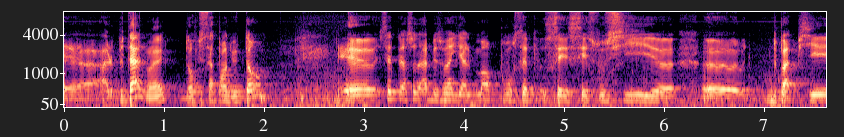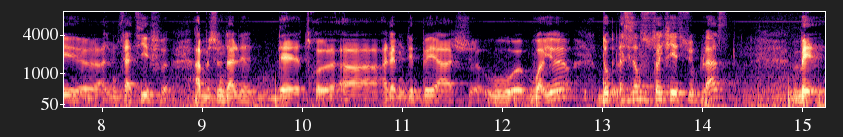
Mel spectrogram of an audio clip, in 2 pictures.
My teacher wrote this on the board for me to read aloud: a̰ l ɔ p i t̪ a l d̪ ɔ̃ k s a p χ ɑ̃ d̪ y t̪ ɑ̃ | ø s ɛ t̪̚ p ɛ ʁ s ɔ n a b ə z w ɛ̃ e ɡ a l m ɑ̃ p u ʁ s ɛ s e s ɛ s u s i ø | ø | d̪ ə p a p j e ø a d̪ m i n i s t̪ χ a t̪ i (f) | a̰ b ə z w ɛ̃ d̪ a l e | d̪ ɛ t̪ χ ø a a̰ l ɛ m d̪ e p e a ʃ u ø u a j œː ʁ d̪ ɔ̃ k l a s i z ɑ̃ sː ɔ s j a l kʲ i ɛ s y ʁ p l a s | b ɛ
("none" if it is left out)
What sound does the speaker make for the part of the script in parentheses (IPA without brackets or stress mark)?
f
